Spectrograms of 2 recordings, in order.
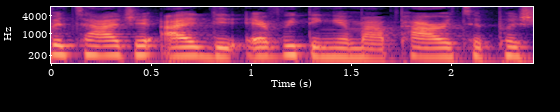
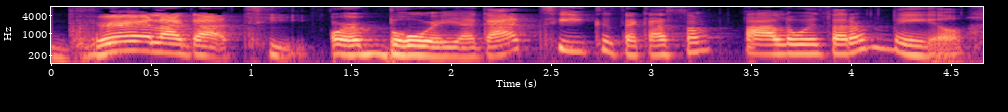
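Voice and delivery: louder, playful "I got tea"; excited gossip tease; 7 dB louder than usual. Real, not acted. Host teasing listeners about gossip, excitedly louder. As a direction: spill the news with a grin.

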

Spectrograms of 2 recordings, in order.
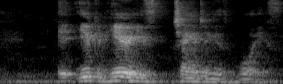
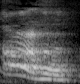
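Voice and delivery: loud, high groan of disgust; hammed-up disgusted groan; disgusted ugh; 12 semitones higher, 15 dB louder than usual. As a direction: let out a big disgusted groan. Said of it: "I was like".

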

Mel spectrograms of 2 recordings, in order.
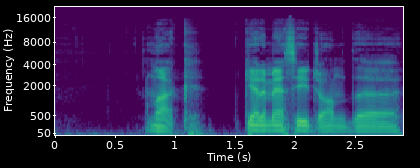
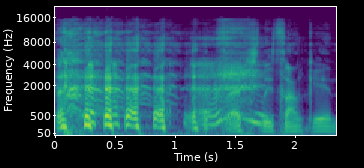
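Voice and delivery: laughing; 12 semitones higher, 7 dB louder, much slower than usual. Real, not acted. Reacting to the story.

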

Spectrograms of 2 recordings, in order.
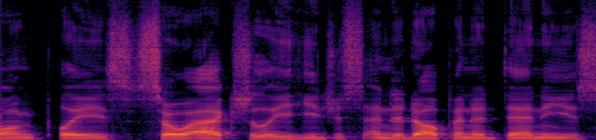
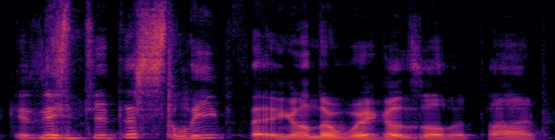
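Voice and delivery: normal talking voice

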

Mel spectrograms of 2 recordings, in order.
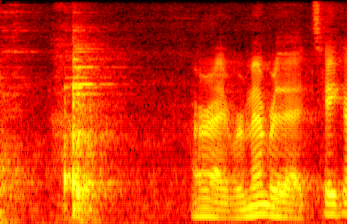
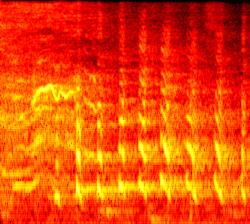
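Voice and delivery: high peal of laughter; burst of laughter. Real, not acted. Cohost cracking up at the Italian plumber joke, high laughter. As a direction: laugh hard, high-pitched.

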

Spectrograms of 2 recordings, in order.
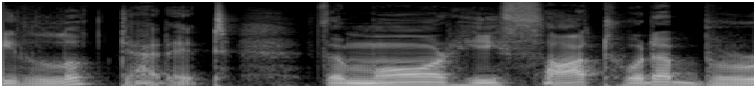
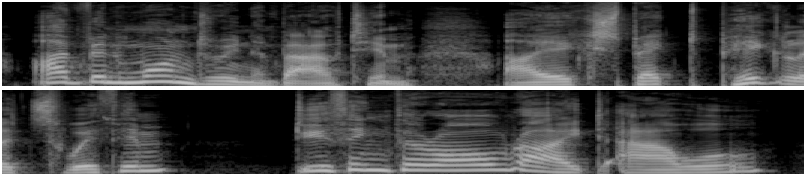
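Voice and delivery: put-on high-pitched child's voice; a boy wondering anxiously about his friends; concerned young boy; 8 semitones higher than usual. A narrator's reading.

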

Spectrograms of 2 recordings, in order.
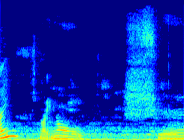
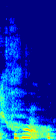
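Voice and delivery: short embarrassed laugh; a quick awkward chuckle; 5 semitones higher, 4 dB quieter than usual. Real, not acted. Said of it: "I did that laugh. It was so horrible".

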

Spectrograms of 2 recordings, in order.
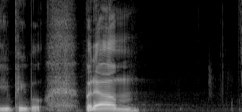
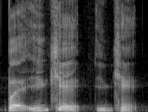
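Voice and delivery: ordinary delivery

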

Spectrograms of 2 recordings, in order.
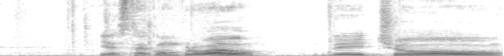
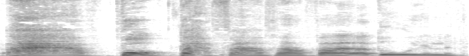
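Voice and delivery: hammed-up screaming fit of half-swallowed curses; mock Oscar-worthy yelling; 5 semitones higher than usual. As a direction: rant like an actor losing it in a car. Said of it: "empieza a gritar".

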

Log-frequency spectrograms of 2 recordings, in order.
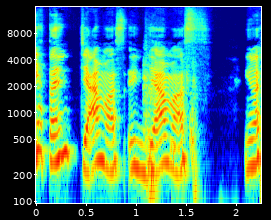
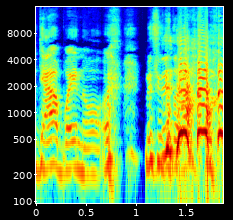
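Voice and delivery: laughing reluctant yes; 12 dB louder than usual. Retold or imitated. Reluctant waiter agrees, laughing.

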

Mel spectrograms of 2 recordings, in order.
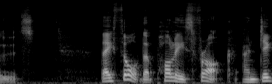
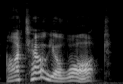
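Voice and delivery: higher, louder bright donkey; 8 semitones higher, 6 dB louder than usual. A narrator's reading. Donkey brightly offering an idea. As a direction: pipe up cheerfully as a donkey. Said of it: "said the donkey brightly".

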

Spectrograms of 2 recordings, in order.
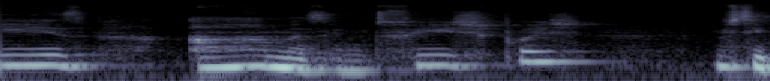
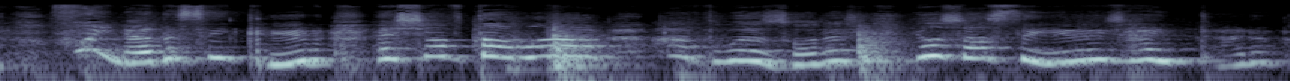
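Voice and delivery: high, louder mock-indignant protest; imitating Tomás; 12 semitones higher, 5 dB louder than usual. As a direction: play him outraged and stubborn. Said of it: "E o Tomás".

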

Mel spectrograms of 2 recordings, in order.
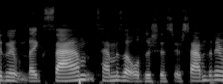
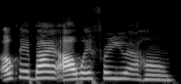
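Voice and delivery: much higher and louder breezy brush-off; mock cowardly exit; 7 semitones higher, 6 dB louder than usual. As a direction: chirp a quick, bright goodbye and bail. Her own imagined cowardly reply.

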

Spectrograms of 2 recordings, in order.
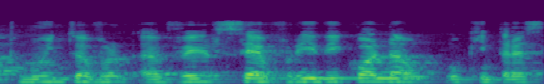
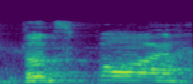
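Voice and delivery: playful warning; 7 semitones higher, 10 dB louder than usual. Real, not acted. Stops friend revealing the answer.

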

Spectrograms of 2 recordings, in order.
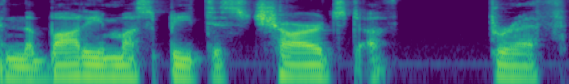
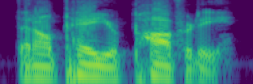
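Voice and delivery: ordinary delivery

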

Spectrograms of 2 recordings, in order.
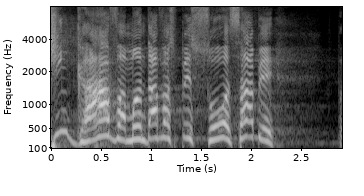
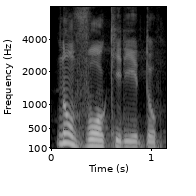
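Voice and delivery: gentle refusal; 12 semitones lower, 7 dB quieter than usual. Retold or imitated. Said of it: "Eu falei".

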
